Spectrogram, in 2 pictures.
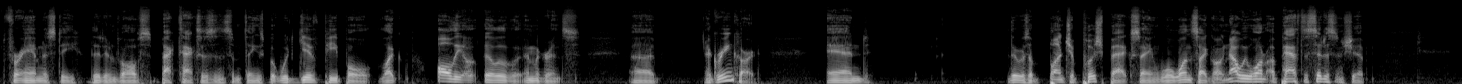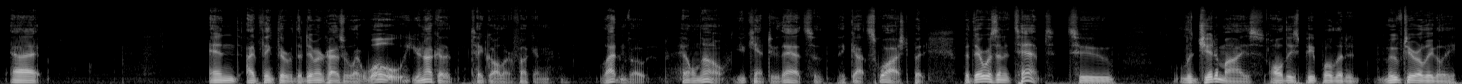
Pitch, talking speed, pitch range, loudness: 90 Hz, 180 wpm, 85-110 Hz, -25 LUFS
